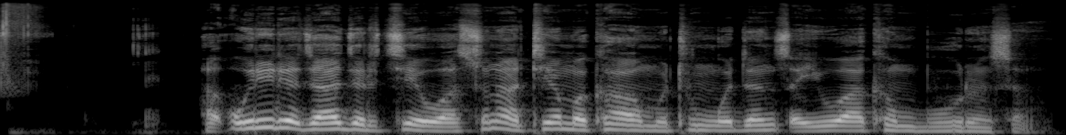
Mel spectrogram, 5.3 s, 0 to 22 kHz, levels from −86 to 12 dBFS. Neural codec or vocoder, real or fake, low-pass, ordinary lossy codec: vocoder, 44.1 kHz, 128 mel bands every 256 samples, BigVGAN v2; fake; 19.8 kHz; none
